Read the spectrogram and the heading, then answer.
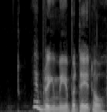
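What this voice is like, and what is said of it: Bad put-on Irish accent. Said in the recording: “That's my terrible Irish accent. ... Awful.”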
